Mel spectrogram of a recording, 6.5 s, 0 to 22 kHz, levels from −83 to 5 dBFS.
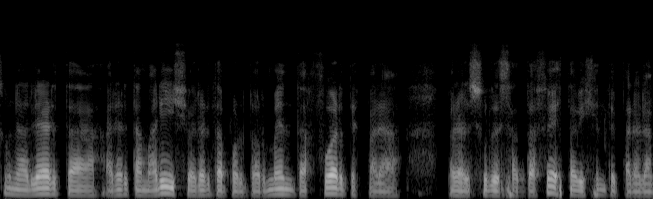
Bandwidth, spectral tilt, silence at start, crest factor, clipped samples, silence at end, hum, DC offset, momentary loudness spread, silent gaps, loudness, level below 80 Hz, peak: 8.6 kHz; -7 dB/octave; 0.05 s; 20 dB; under 0.1%; 0 s; none; under 0.1%; 11 LU; none; -32 LUFS; -62 dBFS; -12 dBFS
